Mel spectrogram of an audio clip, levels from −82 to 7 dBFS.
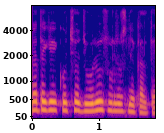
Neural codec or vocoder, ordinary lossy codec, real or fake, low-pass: none; Opus, 24 kbps; real; 7.2 kHz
